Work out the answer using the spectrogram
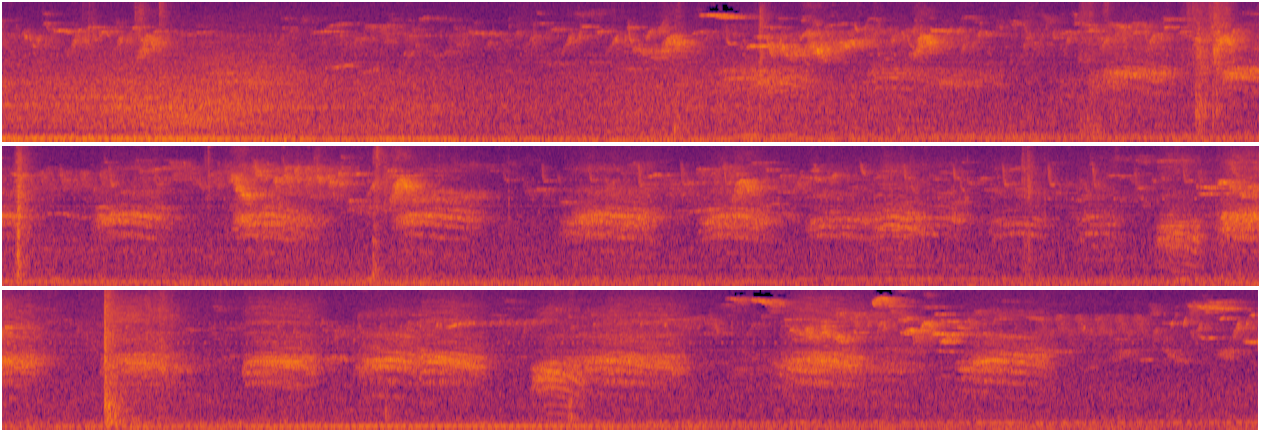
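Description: Birds calling in a long run of short, repeated calls, roughly one or two a second, with a few sharp knocks, the loudest about two-thirds of the way through.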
